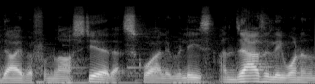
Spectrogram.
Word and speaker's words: Squale: Squale, or should I say Squale, if you want to pronounce it correctly in French, sono italiano, che vuoi?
